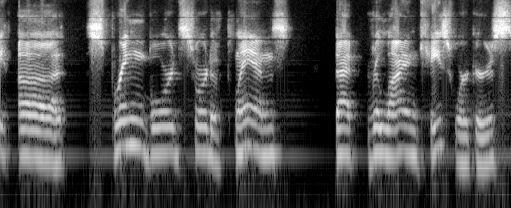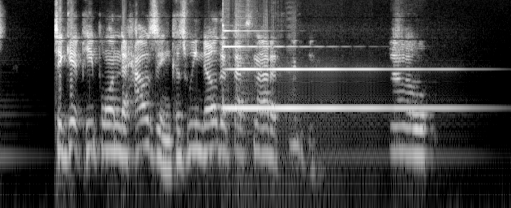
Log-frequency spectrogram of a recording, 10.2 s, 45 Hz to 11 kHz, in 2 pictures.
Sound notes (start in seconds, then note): 7.3 timer dings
